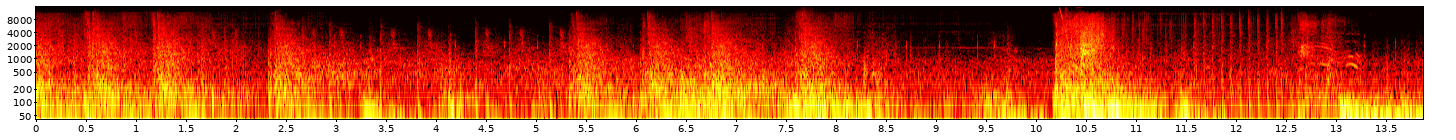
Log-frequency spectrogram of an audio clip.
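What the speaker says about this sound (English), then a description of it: "He's got a Tesla cannon." A Tesla cannon fires a continuous barrage of loud explosive blasts and crackling gunfire in the Fallout 4 video game, with one especially heavy boom near the end and talk mixed in beneath.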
